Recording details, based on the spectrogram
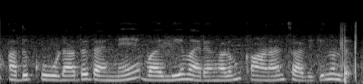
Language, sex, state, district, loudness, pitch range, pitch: Malayalam, female, Kerala, Kollam, -18 LUFS, 200-230 Hz, 210 Hz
